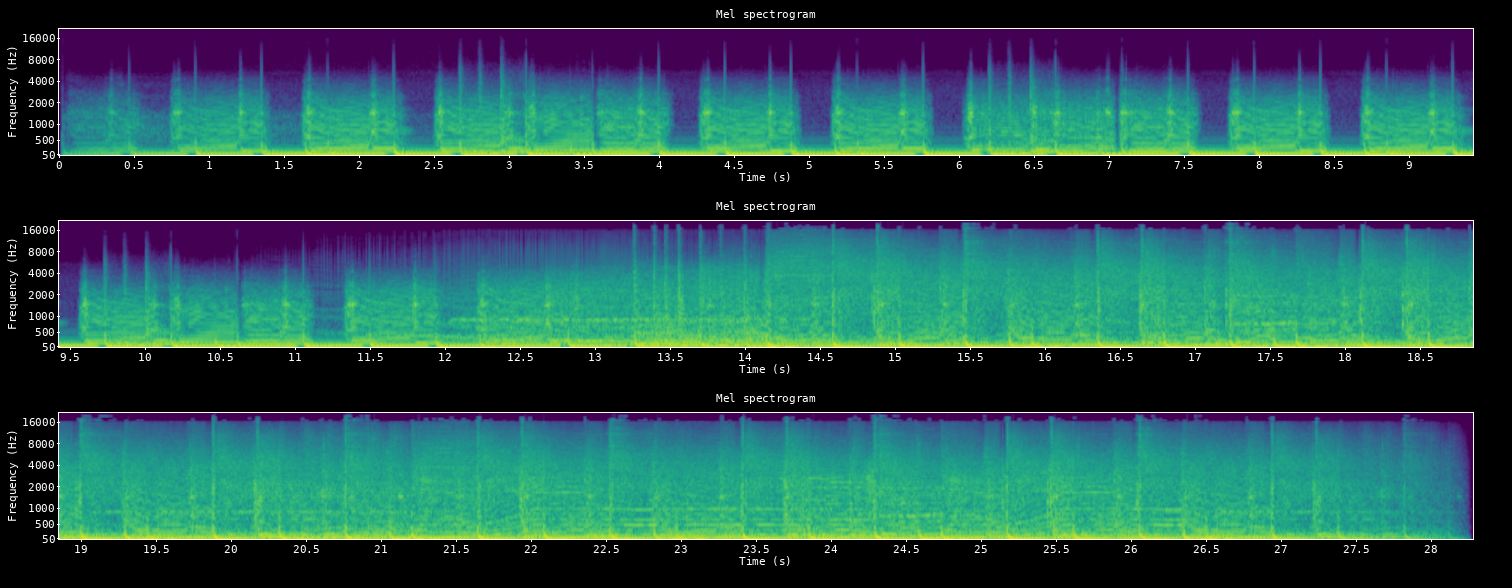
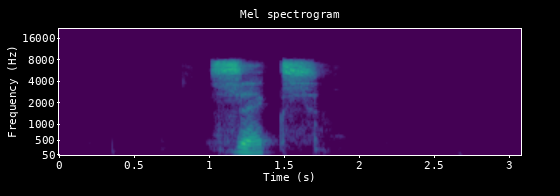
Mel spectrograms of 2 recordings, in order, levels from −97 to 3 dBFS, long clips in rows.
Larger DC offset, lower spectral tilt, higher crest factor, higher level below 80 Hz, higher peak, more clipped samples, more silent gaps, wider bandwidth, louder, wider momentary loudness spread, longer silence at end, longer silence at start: neither; first, -6 dB/octave vs -0.5 dB/octave; second, 8 dB vs 22 dB; first, -10 dBFS vs -86 dBFS; first, 0 dBFS vs -18 dBFS; neither; neither; first, 13 kHz vs 8.2 kHz; first, -11 LUFS vs -32 LUFS; second, 3 LU vs 7 LU; second, 0.1 s vs 1.35 s; second, 0.05 s vs 1 s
